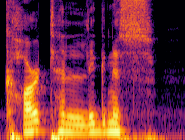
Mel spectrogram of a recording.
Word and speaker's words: cartilaginous: They have cartilaginous structures.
